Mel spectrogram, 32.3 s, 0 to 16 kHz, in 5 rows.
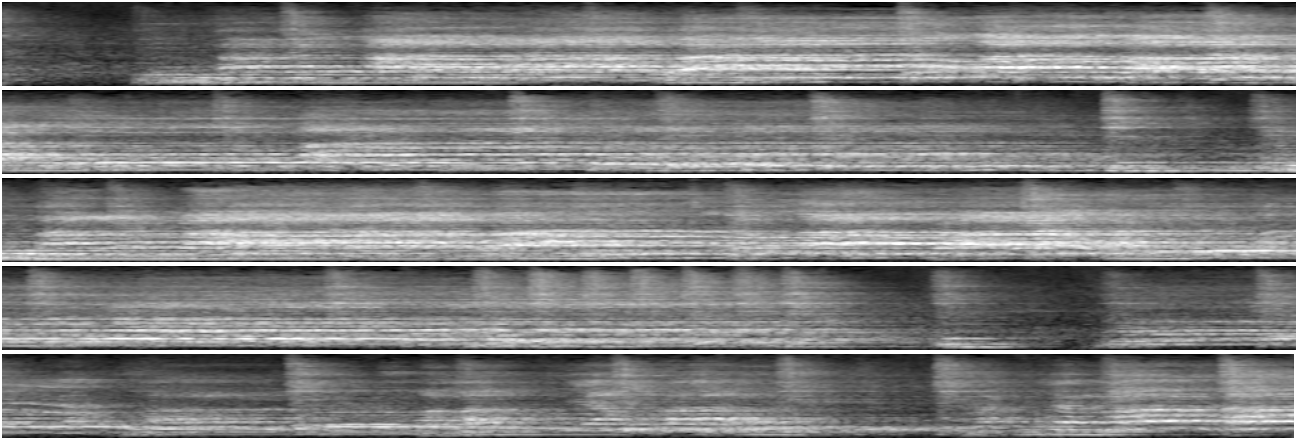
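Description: Men's vocal group singing a church song in several-part harmony, with a brief break between phrases about 25 seconds in.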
